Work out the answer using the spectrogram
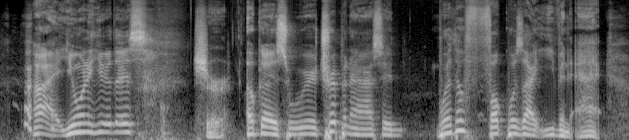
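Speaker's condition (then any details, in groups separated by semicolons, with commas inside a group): No condition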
